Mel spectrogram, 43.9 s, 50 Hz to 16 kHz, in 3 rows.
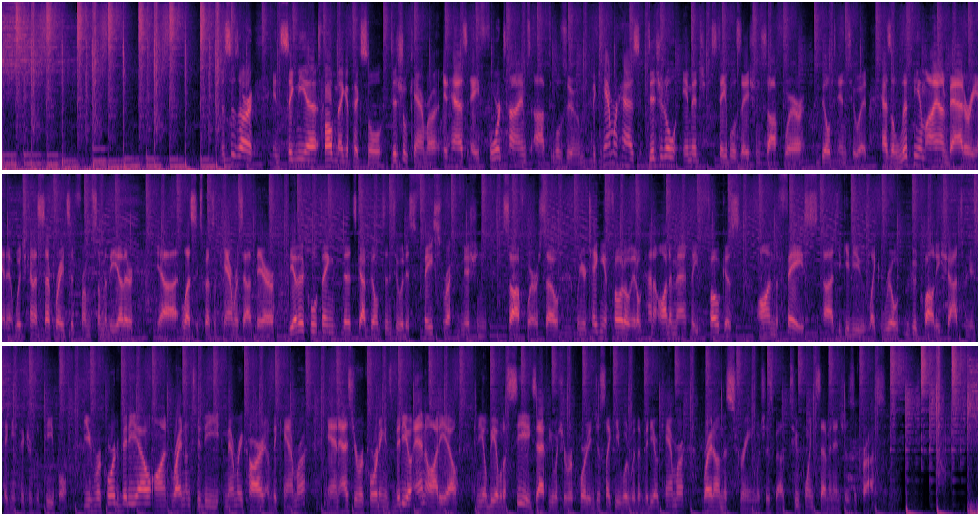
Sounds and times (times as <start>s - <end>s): Music: 0.0s - 43.9s
Speech: 3.3s - 42.6s.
